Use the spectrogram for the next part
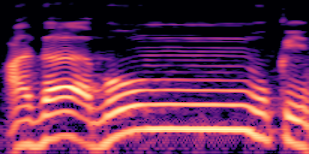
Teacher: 'Adzabun muqim, tutup mulut senang. tanwin masuk dalam mim.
